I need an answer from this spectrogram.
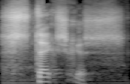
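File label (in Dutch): "Stekskes", dialect; Lucifers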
